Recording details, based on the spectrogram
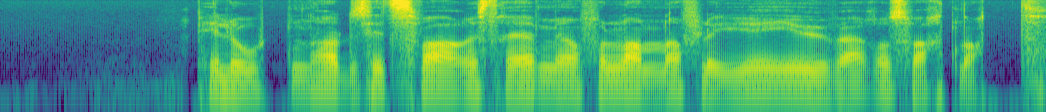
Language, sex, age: Norwegian, male, 22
